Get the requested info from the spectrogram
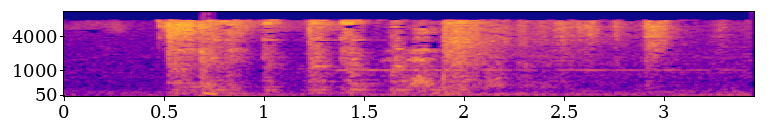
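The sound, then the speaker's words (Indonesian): A busy clatter of household objects being knocked and shuffled about in a kitchen, as if someone is ransacking it, with repeated bangs and scrapes like cupboards and items rattling, fairly loud, continuing without pause after a quiet start. “terdengar bunyi gaduh dari arah dapur. Seperti ada yang mengacak-acak dapur.”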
